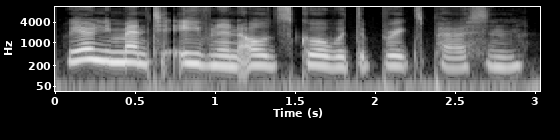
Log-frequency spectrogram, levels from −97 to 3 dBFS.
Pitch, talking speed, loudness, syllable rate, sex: 220 Hz, 235 wpm, -18 LUFS, 5.6 syllables/s, female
